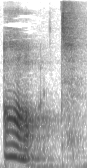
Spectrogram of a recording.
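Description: The r sound is silent after the vowel. "In British, it's art"

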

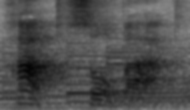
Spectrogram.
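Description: The vowels sound like a Japanese 'a'. The speaker calls it wrong. "日本語のA で言ってみたいと思います"

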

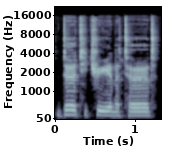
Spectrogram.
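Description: It is said in an Irish accent.

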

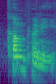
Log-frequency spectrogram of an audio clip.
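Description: The word is said with an English accent. The speaker calls it right. "everybody will say company"

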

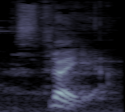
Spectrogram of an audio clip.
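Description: It is said clipped, like an Australian speaker. The speaker calls it right. "di Estrella"

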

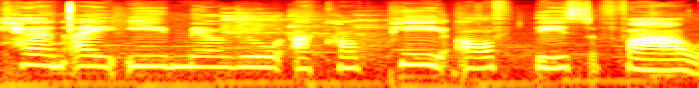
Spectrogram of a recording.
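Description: Thai accent, but file is pronounced clearly. "ออกเสียงตัวคำว่า file ให้ถูกต้อง"

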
